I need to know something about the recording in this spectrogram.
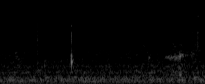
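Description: Near silence: room tone, with two faint clicks in the first second, the second one sharper.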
